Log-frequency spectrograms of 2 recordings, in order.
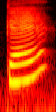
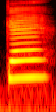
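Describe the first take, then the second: First: The word is said with a rising tone. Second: The word is said with a level tone.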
